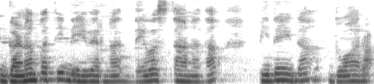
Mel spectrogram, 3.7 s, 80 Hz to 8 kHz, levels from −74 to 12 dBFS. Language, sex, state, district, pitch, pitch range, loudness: Tulu, male, Karnataka, Dakshina Kannada, 160 Hz, 150-175 Hz, -19 LUFS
